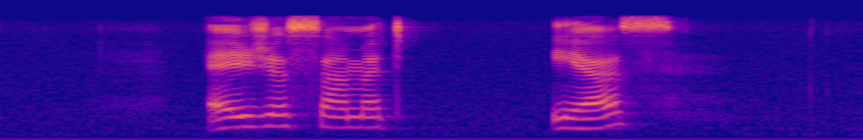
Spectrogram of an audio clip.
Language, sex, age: English, female, 20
